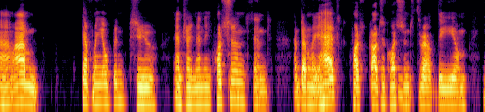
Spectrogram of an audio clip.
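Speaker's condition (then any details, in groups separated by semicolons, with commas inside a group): Cerebral palsy; affects speech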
